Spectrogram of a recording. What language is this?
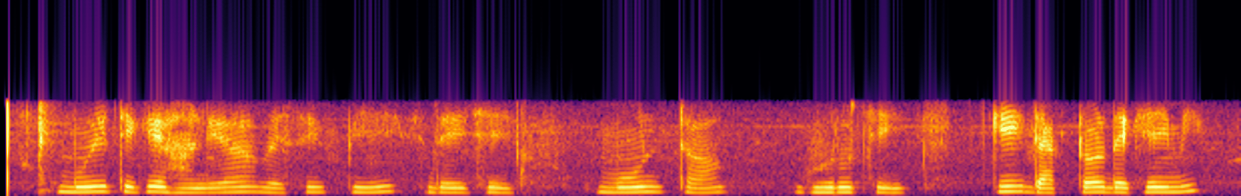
Odia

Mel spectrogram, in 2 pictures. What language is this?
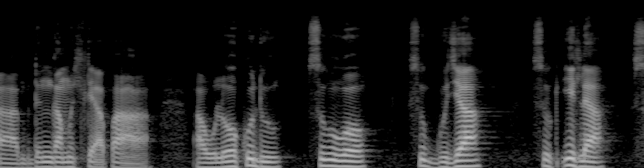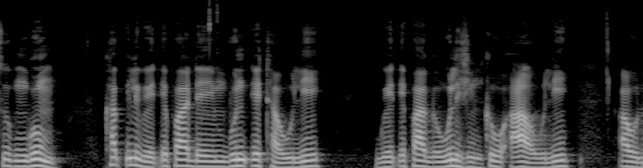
Geji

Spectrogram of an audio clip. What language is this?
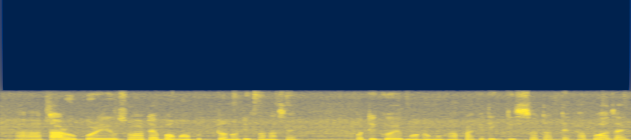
Assamese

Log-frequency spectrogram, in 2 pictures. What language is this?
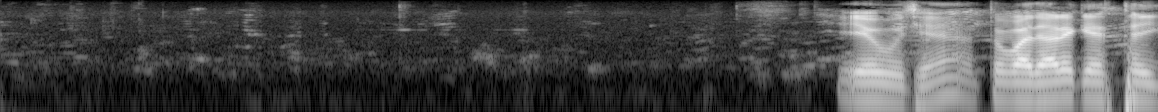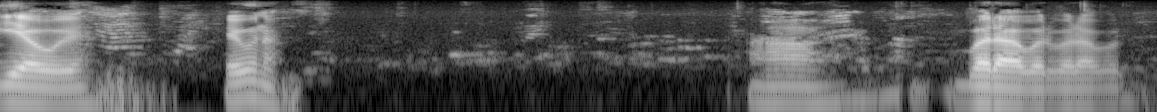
Gujarati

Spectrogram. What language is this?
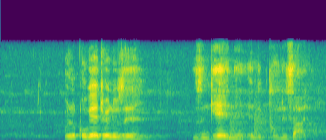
Zulu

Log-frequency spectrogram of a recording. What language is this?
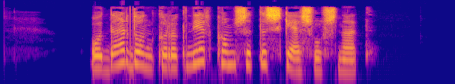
Western Mari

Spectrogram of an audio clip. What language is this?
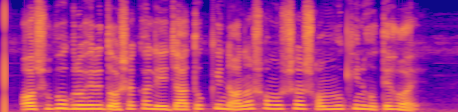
Bangla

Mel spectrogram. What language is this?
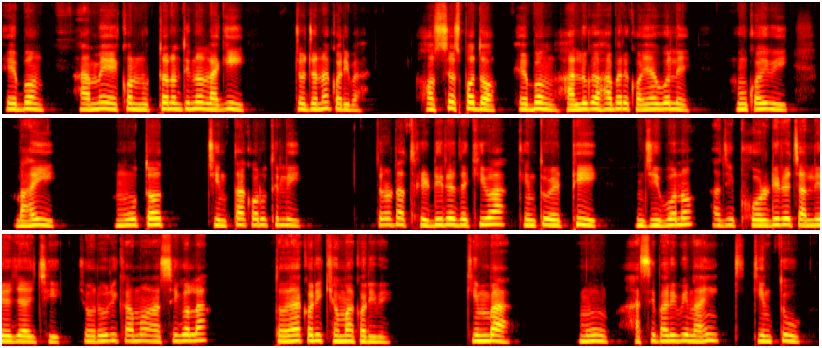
Kui (India)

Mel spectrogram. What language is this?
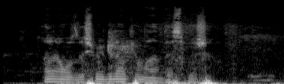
Persian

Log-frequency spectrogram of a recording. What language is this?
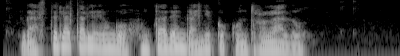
Basque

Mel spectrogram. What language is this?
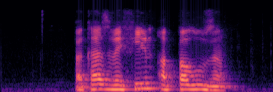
Russian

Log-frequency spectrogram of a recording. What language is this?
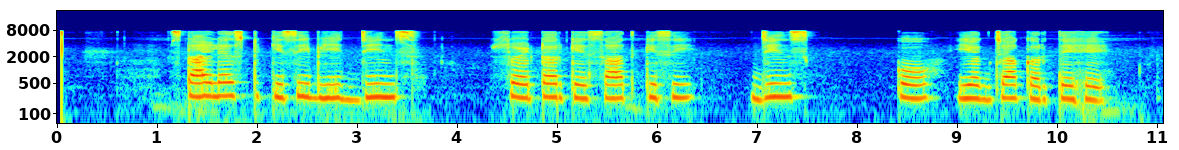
Urdu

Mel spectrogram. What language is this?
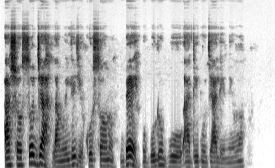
Yoruba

